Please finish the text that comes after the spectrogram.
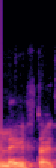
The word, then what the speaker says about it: leeftijd: So this one we make a bit long. Ja. Leef. And here we put a T at the end. Leeftijd. Leeftijd.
